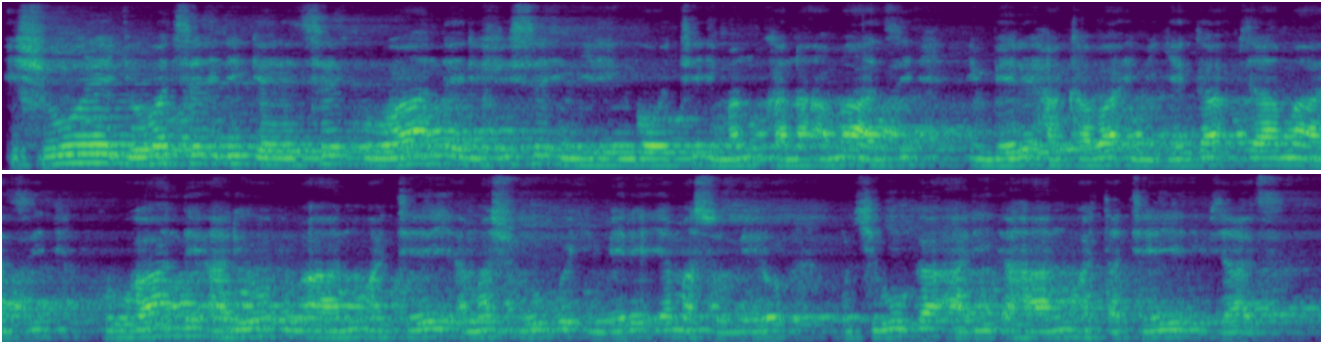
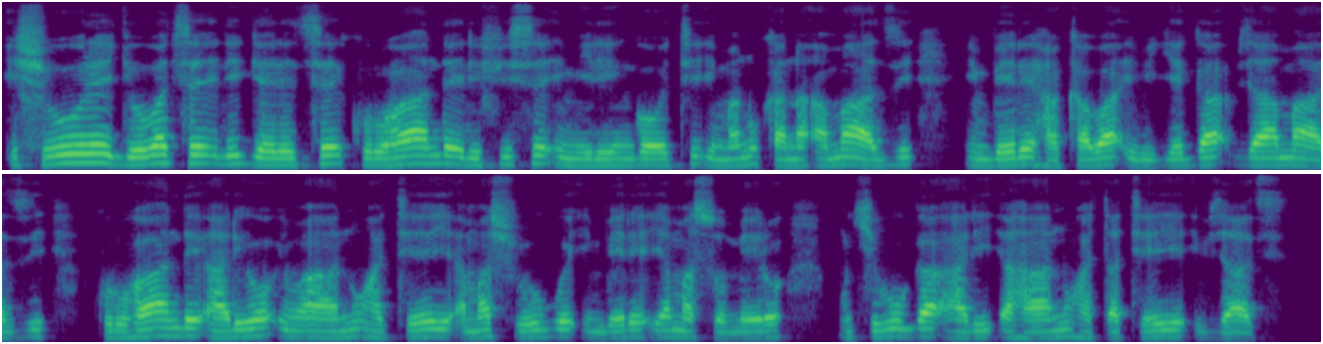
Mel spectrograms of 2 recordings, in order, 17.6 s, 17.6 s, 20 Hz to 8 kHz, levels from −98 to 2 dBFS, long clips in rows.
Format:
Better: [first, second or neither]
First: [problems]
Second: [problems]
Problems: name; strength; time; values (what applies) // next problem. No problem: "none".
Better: second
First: room echo; dies away in 1.9 s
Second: none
